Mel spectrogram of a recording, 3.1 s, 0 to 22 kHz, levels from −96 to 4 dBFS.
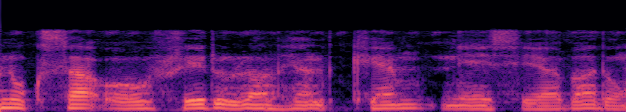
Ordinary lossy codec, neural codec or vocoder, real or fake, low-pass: Opus, 64 kbps; codec, 16 kHz, 4 kbps, FreqCodec, larger model; fake; 7.2 kHz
